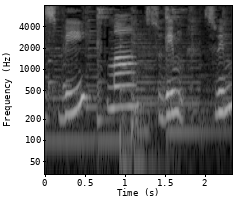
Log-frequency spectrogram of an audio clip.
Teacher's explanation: ఎస్ W యొక్క శబ్దం స వ కాకుండా స్వ అవుతుంది కాబట్టి ఎస్ డబల్యు ఐ ఎం యొక్క ఉచ్చరణ అవుతుంది స్వి మ స్విమ్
